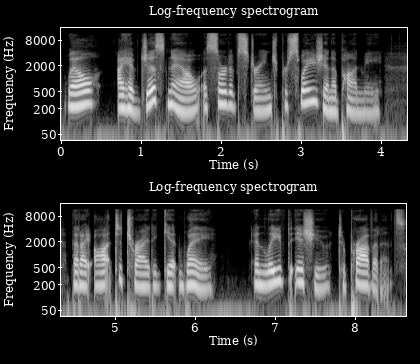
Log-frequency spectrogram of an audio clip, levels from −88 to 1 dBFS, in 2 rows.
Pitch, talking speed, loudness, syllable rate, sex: 200 Hz, 180 wpm, -18 LUFS, 4.9 syllables/s, female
